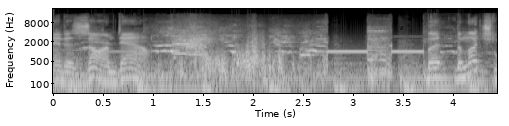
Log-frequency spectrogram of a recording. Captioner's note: overlapping shouting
